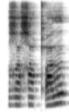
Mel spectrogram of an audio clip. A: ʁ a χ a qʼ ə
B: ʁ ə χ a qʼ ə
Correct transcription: B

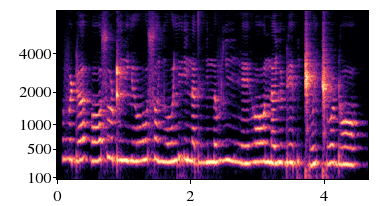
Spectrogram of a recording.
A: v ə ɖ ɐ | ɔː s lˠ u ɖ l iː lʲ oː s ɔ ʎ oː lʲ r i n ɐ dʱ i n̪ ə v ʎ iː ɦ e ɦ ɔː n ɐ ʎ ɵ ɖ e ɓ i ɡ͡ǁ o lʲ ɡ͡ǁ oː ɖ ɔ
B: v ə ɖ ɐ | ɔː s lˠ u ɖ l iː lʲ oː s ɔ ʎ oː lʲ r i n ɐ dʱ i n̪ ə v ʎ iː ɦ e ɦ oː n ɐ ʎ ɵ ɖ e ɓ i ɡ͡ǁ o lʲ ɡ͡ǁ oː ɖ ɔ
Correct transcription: A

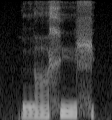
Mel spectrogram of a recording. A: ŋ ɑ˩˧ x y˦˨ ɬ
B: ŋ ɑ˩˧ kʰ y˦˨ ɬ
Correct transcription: A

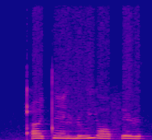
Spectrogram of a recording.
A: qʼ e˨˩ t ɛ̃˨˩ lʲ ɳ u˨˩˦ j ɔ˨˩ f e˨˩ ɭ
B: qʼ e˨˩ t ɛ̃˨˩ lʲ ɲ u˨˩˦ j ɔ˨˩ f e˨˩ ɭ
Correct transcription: A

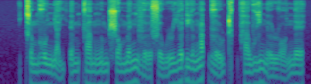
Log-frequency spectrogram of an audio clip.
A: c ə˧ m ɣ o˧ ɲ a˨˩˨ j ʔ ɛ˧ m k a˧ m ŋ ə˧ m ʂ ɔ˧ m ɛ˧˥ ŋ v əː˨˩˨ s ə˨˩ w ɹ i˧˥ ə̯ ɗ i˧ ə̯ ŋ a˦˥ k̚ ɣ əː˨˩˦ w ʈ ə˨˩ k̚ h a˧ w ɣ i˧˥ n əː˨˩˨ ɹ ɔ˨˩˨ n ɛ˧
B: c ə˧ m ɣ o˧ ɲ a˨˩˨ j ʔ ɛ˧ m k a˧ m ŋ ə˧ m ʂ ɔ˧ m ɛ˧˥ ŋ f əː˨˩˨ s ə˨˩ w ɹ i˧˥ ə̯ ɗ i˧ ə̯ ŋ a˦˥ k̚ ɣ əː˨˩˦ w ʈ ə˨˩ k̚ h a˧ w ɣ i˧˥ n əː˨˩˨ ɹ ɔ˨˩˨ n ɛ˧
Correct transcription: A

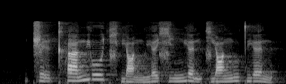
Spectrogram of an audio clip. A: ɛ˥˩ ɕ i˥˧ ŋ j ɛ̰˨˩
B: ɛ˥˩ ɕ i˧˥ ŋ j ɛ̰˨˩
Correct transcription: B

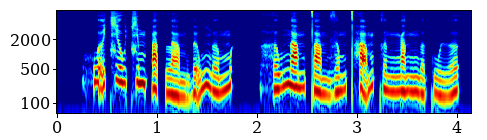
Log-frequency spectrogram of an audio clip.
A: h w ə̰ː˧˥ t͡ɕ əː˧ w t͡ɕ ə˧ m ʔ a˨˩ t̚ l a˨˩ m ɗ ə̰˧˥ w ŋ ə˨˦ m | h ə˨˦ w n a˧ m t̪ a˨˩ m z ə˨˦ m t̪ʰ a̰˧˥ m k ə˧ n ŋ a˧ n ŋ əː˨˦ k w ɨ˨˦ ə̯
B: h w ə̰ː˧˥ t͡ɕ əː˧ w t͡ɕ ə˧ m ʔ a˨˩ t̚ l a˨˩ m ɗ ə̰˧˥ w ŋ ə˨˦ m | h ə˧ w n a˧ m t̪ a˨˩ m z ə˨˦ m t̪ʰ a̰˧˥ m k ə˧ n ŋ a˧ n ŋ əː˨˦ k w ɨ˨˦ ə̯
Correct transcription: A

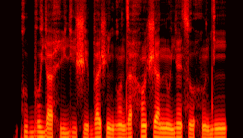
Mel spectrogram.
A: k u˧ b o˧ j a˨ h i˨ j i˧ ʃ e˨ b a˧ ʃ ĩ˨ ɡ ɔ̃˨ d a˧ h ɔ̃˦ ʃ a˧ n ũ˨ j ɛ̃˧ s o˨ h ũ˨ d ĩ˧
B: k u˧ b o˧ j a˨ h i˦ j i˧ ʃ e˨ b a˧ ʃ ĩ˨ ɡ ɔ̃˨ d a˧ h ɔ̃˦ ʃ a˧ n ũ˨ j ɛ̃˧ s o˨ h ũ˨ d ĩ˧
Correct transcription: A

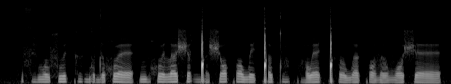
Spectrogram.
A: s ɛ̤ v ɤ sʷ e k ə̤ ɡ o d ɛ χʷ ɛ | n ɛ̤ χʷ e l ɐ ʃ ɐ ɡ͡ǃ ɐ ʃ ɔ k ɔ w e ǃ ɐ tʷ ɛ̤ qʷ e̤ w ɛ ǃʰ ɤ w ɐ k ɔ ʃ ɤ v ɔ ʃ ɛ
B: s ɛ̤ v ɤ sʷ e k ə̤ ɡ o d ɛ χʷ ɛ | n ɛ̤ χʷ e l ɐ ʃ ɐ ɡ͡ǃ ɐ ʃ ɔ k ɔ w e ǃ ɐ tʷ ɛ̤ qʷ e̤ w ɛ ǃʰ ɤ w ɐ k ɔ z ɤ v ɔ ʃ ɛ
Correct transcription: B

